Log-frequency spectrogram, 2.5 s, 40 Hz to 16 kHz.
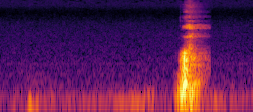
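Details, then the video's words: Female beagle giving a single bark played in slow motion, one drawn-out deep bark with a rough, smeared tone, preceded by faint low rustling. "7 Cute Beagle Barks!"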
